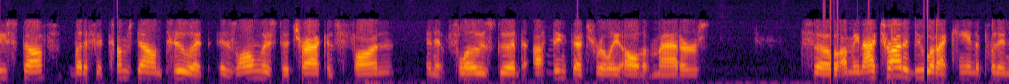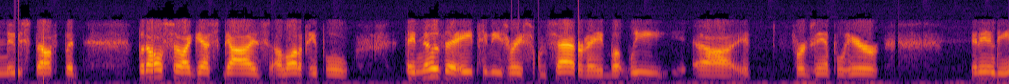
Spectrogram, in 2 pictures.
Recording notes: on the phone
